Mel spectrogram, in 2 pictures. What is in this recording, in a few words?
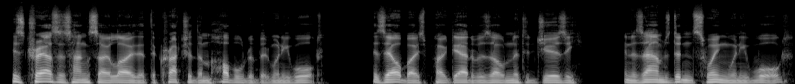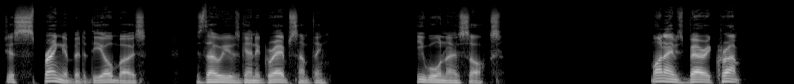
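NZ audiobook, New Zealand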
